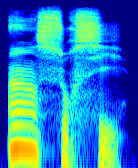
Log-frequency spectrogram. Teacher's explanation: Le L à la fin est complètement muet, on ne l'entend pas du tout.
